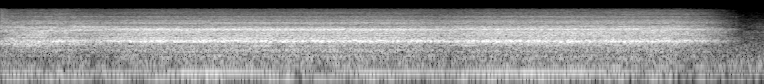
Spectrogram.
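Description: A heat gun blowing hot air over EVA foam to seal it: a steady, loud whooshing blower hiss running continuously for several seconds before cutting off at the end, with no talking.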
